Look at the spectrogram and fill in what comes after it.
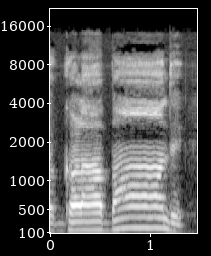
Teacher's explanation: ਇੱਥੇ ਸਪੈਲਿੰਗ ਭਾਵੇਂ ਉਹੀ ਹਨ, ਪਰ ਇੱਥੇ ਗੱਲਾਂ ਨਹੀਂ, ਇੱਥੇ ਗਲਾ ਪਾਠ ਹੋਏਗਾ। ਲੱਲਾ ਜਿਹੜਾ ਹੈ, ਇਸ ਦੀ ਇੱਥੇ ਲੂਜ਼ ਸਾਊਂਡ ਹੋਏਗੀ, ਪੈਰ ਬਿੰਦੀ ਵਾਲੀ ਸਾਊਂਡ ਹੋਗੀ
